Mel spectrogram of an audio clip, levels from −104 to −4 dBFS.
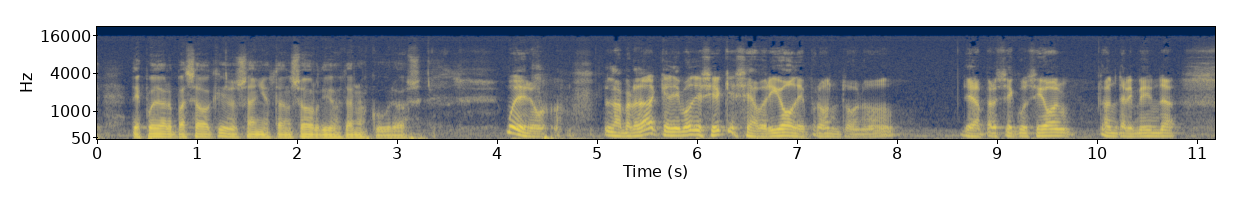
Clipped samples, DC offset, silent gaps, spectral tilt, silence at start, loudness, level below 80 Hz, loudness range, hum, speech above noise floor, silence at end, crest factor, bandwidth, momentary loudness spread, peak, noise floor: under 0.1%; under 0.1%; none; -6 dB/octave; 0 s; -18 LUFS; -32 dBFS; 3 LU; none; 24 dB; 0 s; 18 dB; 15.5 kHz; 16 LU; -2 dBFS; -42 dBFS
